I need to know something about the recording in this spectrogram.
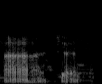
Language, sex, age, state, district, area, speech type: Bengali, male, 45-60, West Bengal, Dakshin Dinajpur, rural, conversation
